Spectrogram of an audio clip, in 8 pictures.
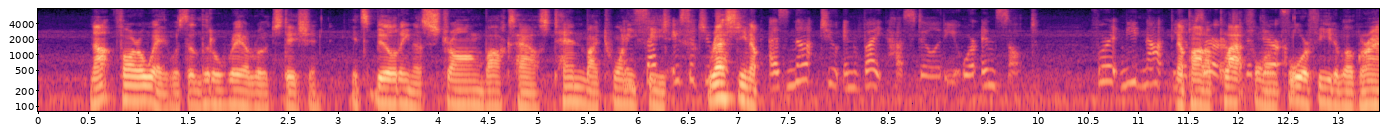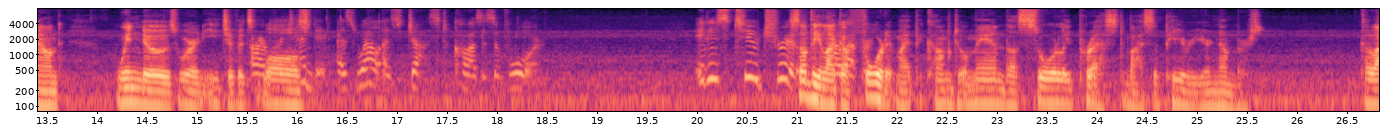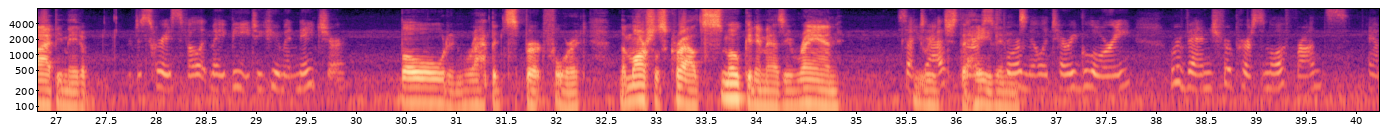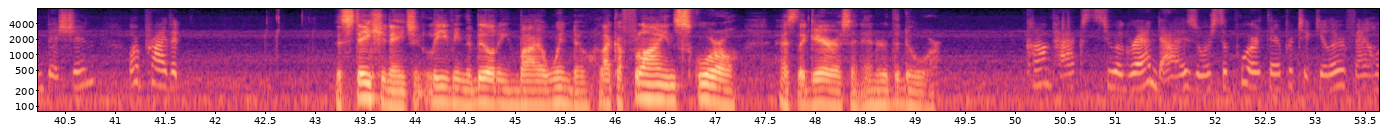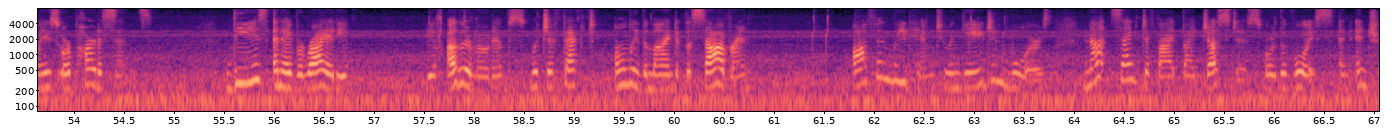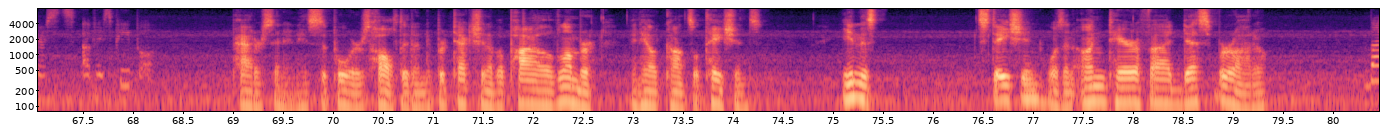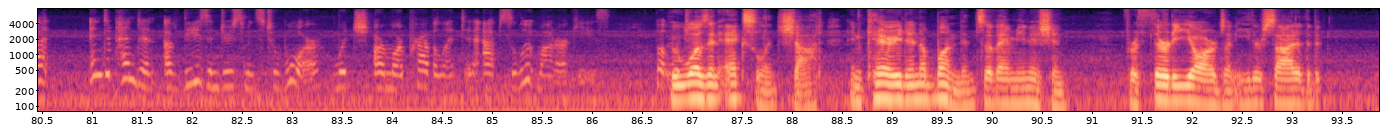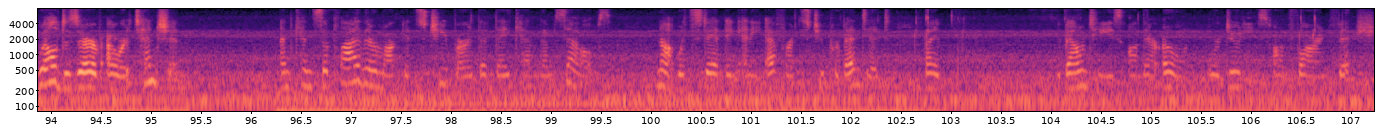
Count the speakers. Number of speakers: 2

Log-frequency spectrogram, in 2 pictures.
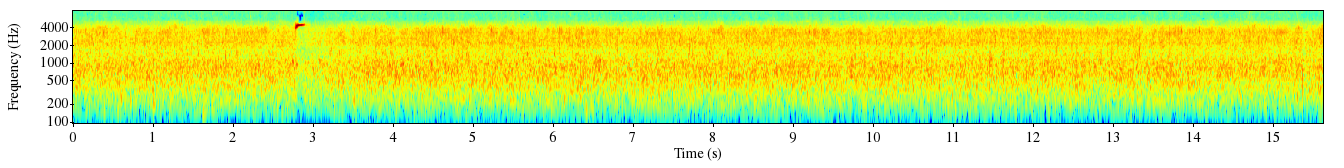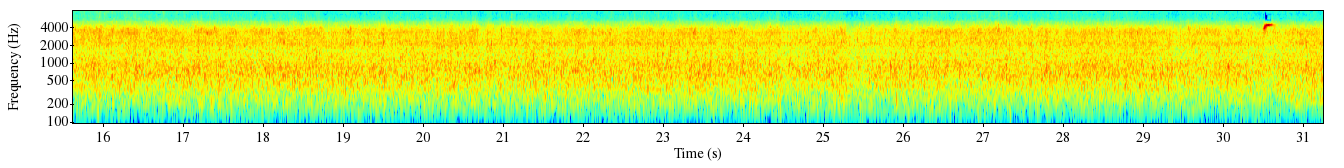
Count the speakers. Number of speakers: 0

